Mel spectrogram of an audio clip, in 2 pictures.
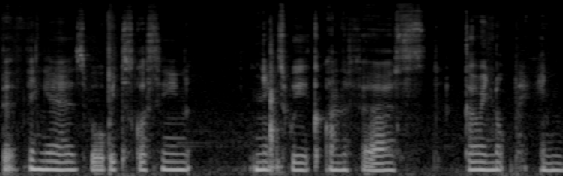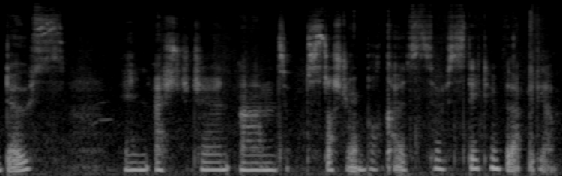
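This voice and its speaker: A woman telling a personal story as a vlogger, rambling and repeating herself, often slipping into soft half-whispers. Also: fairly low pitch, level tone, a little slow, creaky, slight background noise.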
